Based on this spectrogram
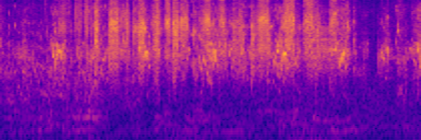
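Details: Several white budgies keep up a busy chorus of bright, scratchy twitters and short chirps, the calls running into one another without pause over a soft, low warbling hum.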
